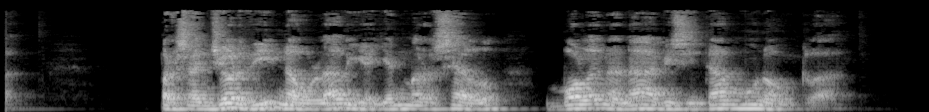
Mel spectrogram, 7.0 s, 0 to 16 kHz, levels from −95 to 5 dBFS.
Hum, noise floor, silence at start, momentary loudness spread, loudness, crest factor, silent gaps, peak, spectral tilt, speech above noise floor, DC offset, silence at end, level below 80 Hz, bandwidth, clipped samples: none; -70 dBFS; 0.05 s; 11 LU; -18 LUFS; 18 dB; 0.85-1.08 s, 1.16-1.20 s; -2 dBFS; -6 dB/octave; 52 dB; under 0.1%; 0.7 s; -54 dBFS; 11.5 kHz; under 0.1%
